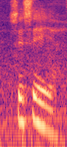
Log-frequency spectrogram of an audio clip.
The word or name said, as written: seseya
